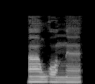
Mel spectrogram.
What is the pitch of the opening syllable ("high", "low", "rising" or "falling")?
high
